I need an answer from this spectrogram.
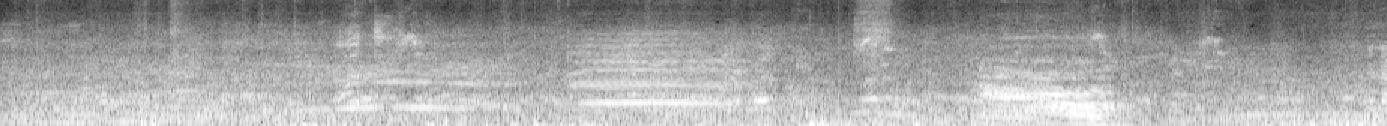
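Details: Improved-breed dairy cows with calves at Ambari market in Dinajpur, mid-September: several long, resonant moos, one sliding downward near the end, stand out above the steady murmur of buyers and sellers talking.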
